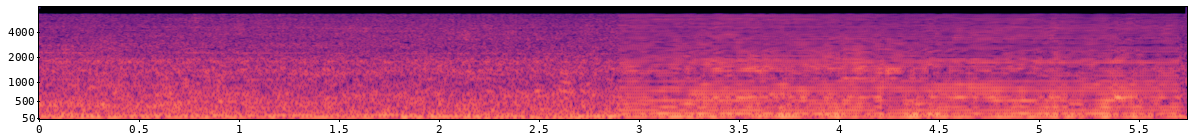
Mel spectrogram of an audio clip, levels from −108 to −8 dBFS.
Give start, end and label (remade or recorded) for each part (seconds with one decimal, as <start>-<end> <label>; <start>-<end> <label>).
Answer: 0.0-2.9 recorded; 2.9-5.7 remade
